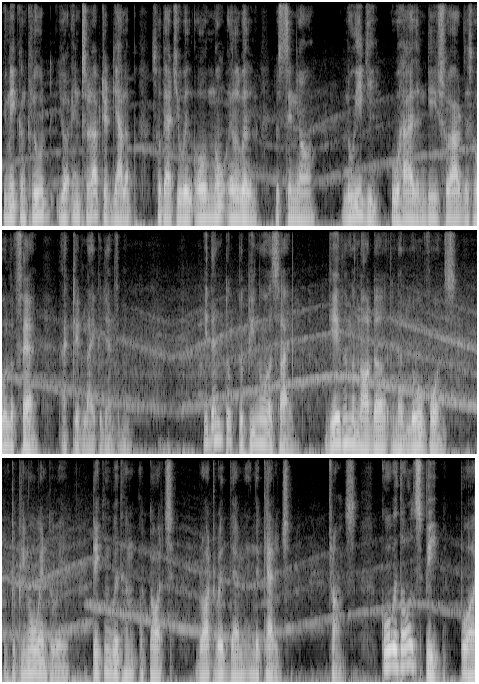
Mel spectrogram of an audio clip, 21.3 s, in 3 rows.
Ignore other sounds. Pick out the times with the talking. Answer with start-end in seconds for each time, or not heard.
0.0-9.1, 10.2-18.6, 19.1-21.3.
